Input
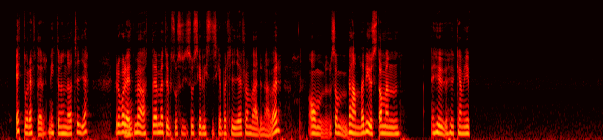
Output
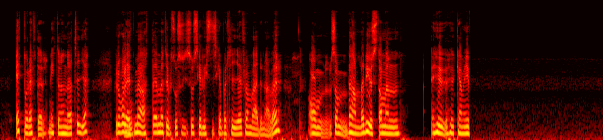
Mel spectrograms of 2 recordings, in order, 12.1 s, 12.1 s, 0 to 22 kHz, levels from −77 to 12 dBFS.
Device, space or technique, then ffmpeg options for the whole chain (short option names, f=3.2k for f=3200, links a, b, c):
one-band saturation: -filter_complex "[0:a]acrossover=split=470|4200[a][b][c];[b]asoftclip=type=tanh:threshold=-27.5dB[d];[a][d][c]amix=inputs=3:normalize=0,volume=7dB"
